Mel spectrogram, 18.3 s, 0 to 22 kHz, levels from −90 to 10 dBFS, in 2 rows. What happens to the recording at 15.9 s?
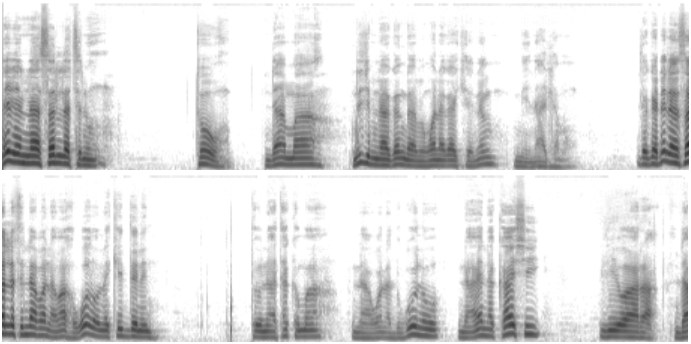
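At 15.9 s the speech plays through intact, with no audible fault at that point.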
